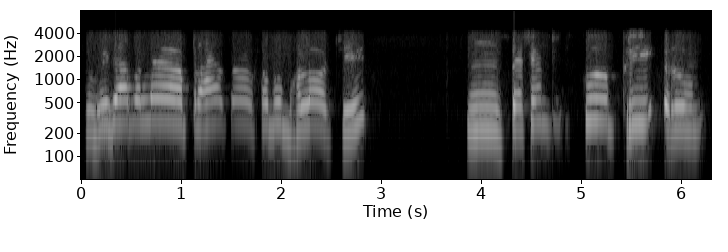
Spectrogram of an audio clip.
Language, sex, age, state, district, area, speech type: Odia, male, 45-60, Odisha, Nabarangpur, rural, conversation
